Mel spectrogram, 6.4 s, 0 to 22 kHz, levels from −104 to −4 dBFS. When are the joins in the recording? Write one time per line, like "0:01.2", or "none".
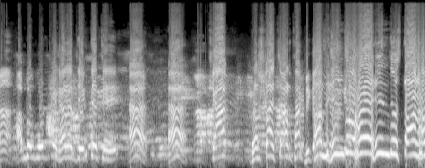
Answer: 0:04.5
